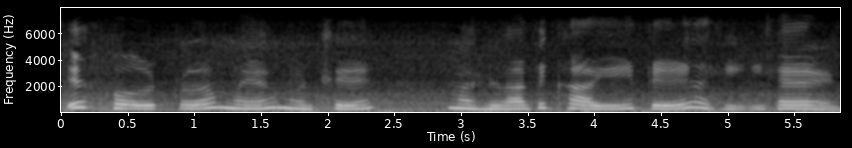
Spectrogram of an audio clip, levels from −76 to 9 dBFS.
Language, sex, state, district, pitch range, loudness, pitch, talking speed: Hindi, female, Madhya Pradesh, Umaria, 275-325 Hz, -13 LUFS, 285 Hz, 90 wpm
